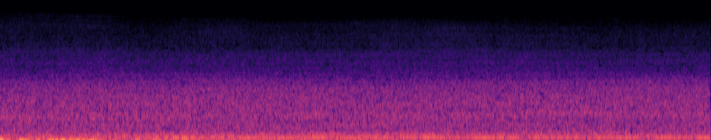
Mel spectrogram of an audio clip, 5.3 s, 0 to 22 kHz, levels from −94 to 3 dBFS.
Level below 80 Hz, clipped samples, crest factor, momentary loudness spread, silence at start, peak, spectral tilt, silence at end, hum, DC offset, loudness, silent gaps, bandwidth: -40 dBFS; under 0.1%; 16 dB; 2 LU; 0 s; -18 dBFS; -8 dB/octave; 0 s; none; under 0.1%; -38 LUFS; none; 10.5 kHz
